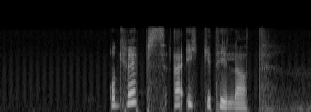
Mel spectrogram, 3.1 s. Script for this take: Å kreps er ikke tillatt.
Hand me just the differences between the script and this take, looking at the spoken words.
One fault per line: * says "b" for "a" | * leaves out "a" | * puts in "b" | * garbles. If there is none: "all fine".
all fine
